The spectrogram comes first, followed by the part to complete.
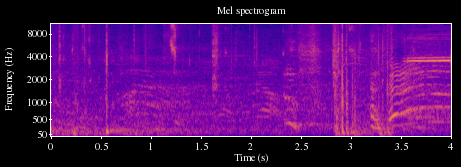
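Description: Volleyball being struck during a rally: several sharp hand-on-ball hits about a second apart over crowd noise, with shouting rising near the end.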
